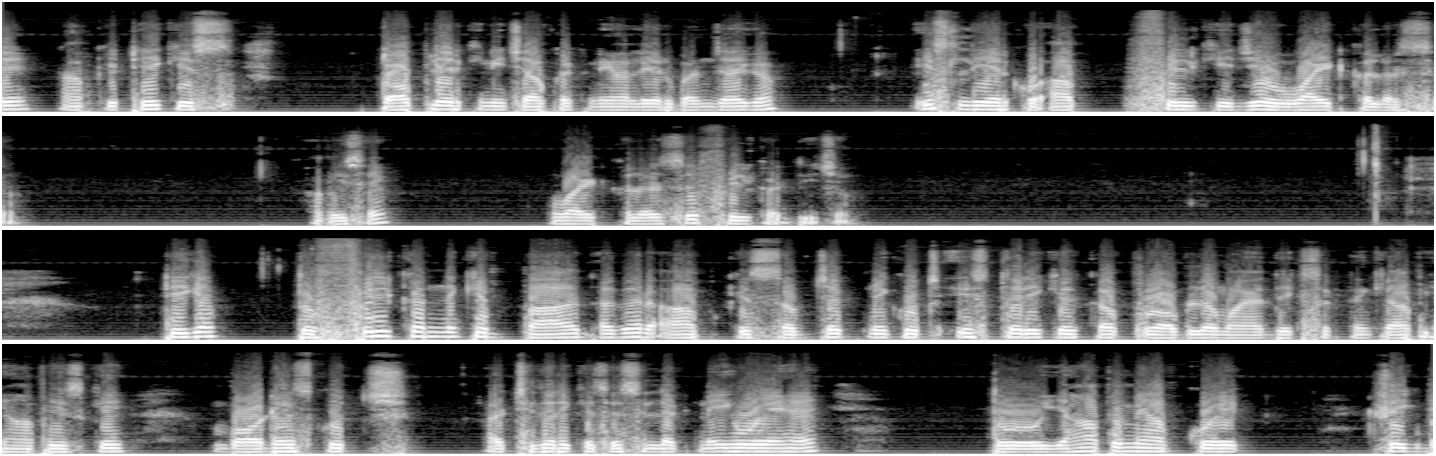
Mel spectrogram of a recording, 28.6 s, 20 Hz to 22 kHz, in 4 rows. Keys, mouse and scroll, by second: 12.5 alt+BackSpace, 14.9 alt+scroll up 1, 16.1 space, 16.3 click, 16.6 space, 17.3 click, 17.7 space, 20.8 space, 21.1-22.8 ctrl+alt+scroll up 2, 22.8 space, 23.1 click, 23.3 space, 23.9 click, 24.3 space, 25.1 click, 25.5 space, 25.8 ctrl+alt+scroll down 1, 28.4 ctrl+alt+scroll down 1.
